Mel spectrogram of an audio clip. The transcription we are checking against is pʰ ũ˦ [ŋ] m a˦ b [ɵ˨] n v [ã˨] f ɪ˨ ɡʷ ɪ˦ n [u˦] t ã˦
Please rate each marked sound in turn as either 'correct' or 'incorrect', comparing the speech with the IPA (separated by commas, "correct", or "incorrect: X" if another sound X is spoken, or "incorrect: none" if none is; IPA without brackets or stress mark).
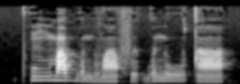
correct, incorrect: ʊ˨, correct, incorrect: uː˦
